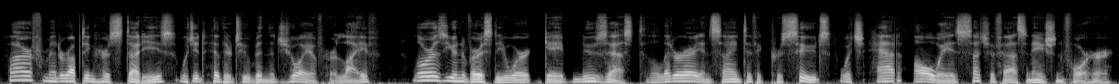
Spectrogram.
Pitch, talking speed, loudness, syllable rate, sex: 115 Hz, 180 wpm, -17 LUFS, 5.2 syllables/s, male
